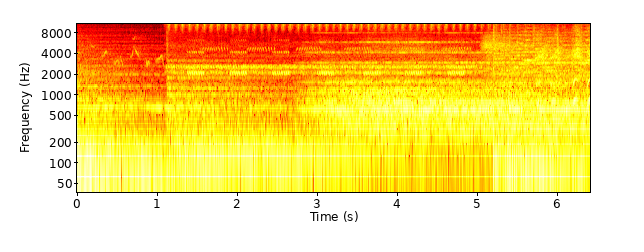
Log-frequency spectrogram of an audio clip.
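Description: Dramatic TV background score with no speech. A low rumbling drone runs under sustained held tones. About a second in, a fast high pulsing pattern and a short repeating beep figure enter.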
